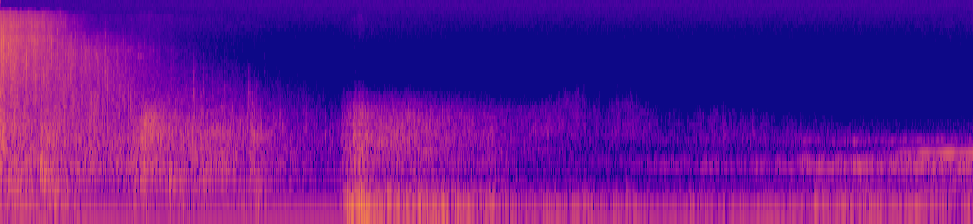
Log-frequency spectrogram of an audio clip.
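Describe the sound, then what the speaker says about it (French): A deep, rumbling explosion in a James Bond film, mixed in Dolby Atmos, booms out partway through and fades into a low, muffled hum, with no voices. "cette scène où Bond est assourdi après une explosion est particulièrement efficace"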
